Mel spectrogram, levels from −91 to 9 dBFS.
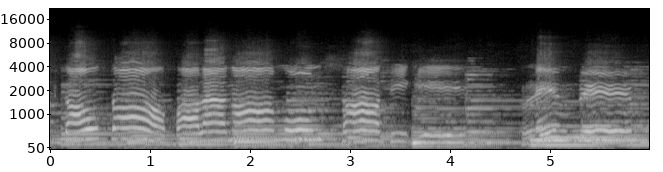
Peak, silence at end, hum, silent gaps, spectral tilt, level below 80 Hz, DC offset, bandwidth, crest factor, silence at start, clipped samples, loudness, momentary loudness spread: -2 dBFS; 0 s; none; none; -6 dB/octave; -48 dBFS; under 0.1%; 9.4 kHz; 14 dB; 0 s; under 0.1%; -17 LUFS; 7 LU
